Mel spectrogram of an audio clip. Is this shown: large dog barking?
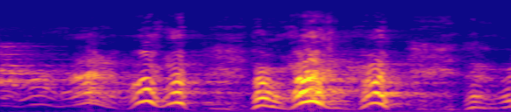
yes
